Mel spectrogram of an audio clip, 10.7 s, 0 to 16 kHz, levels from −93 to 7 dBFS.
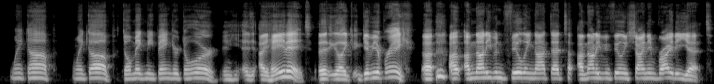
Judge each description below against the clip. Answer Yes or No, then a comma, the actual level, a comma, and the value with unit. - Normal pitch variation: No, narrow, 2.3 semitones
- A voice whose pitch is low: No, medium, 180 Hz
